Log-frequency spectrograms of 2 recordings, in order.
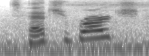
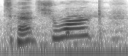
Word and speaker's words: Tetrarch: if I sent it to you I can't pronounce this name right so the band is called Tetrarch te t ra r CH go figure okay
